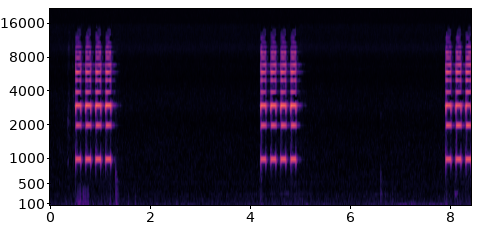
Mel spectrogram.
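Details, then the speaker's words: ITronics ITB200L dashcam: groups of four sharp, high beeps repeating about every four seconds warn that no memory card is inserted; the same sound can occur with a card in if it isn't formatted often. "되게 듣기 싫은 소리가 나. 아무래도 운전자에게 그만큼 신호를 보내는 거지, 운전자에게. 위험하다는 신호를. 이 소리. 카드가 없으면 나는 소리예요."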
